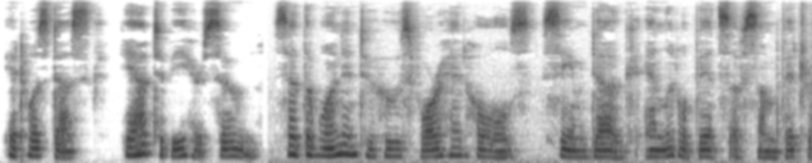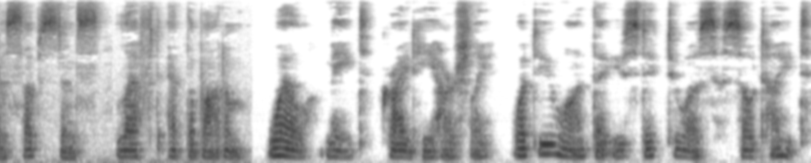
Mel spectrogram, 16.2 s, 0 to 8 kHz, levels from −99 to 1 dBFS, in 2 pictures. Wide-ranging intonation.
No: average, 3.0 semitones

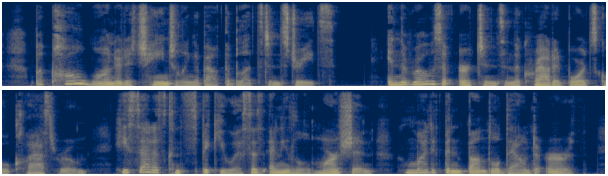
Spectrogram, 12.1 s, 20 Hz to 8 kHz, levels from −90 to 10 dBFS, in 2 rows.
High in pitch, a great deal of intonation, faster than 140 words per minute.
No: low, 135 Hz; wide, 8.3 semitones; average, 180 wpm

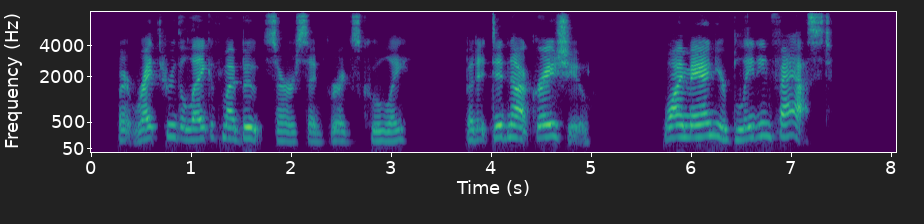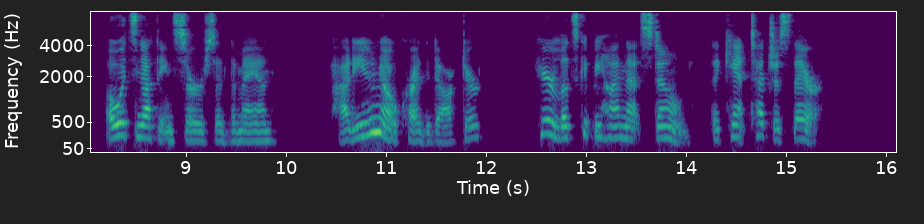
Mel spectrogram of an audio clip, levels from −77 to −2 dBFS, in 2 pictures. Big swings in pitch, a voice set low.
No: wide, 5.8 semitones; high, 205 Hz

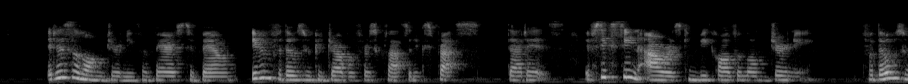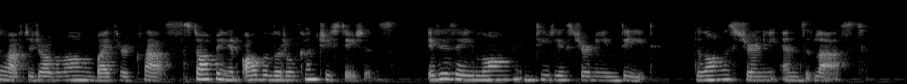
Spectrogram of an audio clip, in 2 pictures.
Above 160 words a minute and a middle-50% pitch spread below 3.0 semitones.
Yes: average, 200 wpm; narrow, 2.4 semitones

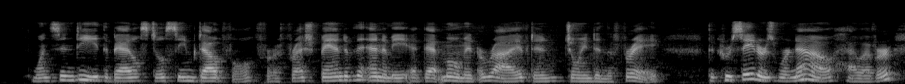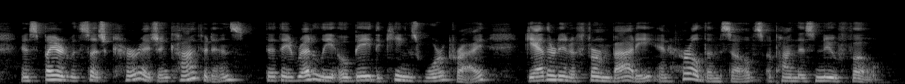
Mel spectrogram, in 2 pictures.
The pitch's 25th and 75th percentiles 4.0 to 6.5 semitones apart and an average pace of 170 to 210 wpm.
No: average, 3.4 semitones; average, 180 wpm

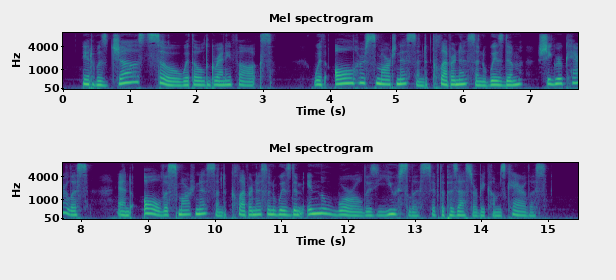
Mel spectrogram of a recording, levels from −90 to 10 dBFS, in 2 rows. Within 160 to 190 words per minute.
No: average, 145 wpm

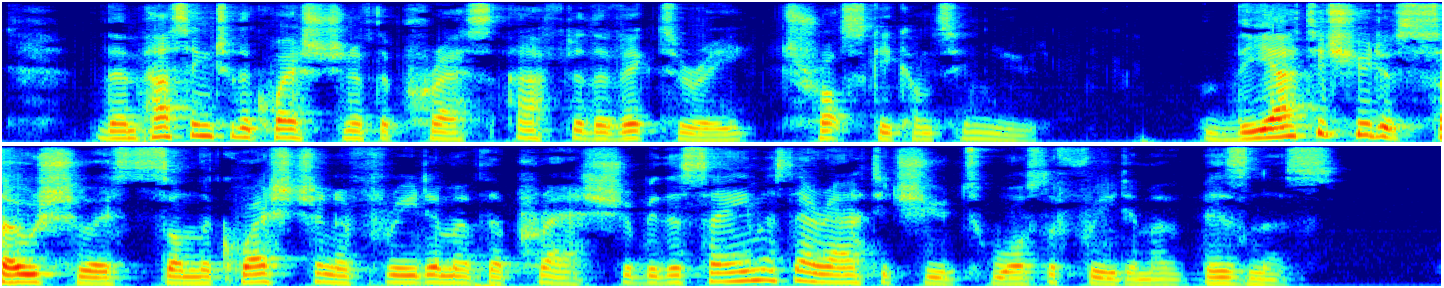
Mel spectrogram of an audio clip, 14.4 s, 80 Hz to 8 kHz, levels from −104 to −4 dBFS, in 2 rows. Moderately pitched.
Yes: medium, 150 Hz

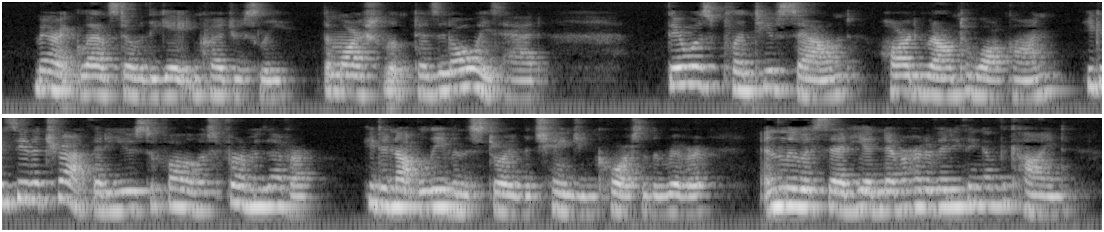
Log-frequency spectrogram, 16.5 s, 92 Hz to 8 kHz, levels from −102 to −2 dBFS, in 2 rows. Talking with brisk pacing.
Yes: fast, 235 wpm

